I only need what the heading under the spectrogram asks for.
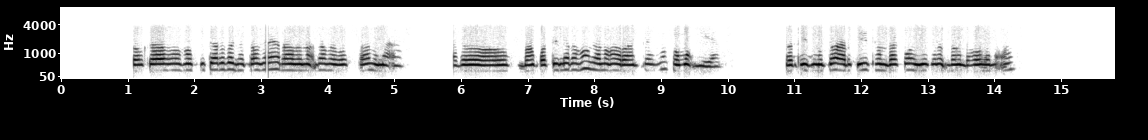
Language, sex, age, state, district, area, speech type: Santali, female, 30-45, West Bengal, Bankura, rural, conversation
